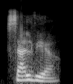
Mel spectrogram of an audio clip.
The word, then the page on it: salvia: Indian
